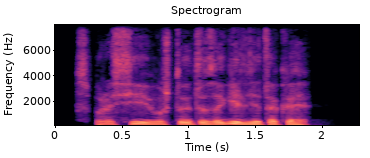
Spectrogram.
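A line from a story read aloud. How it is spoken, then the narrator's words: Whispered. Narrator (Russian): Арбитр шепнув мне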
